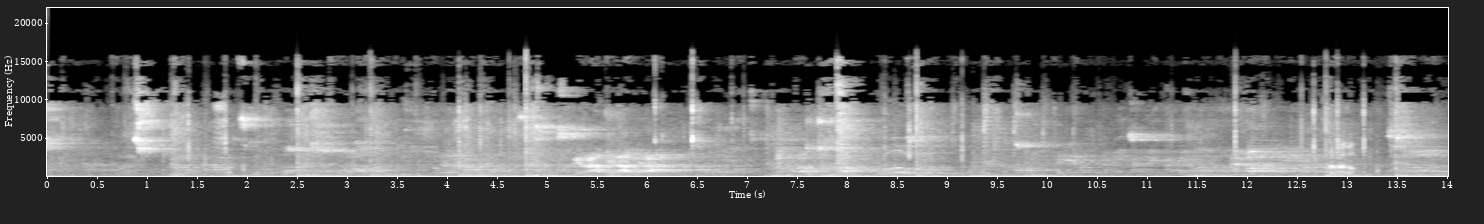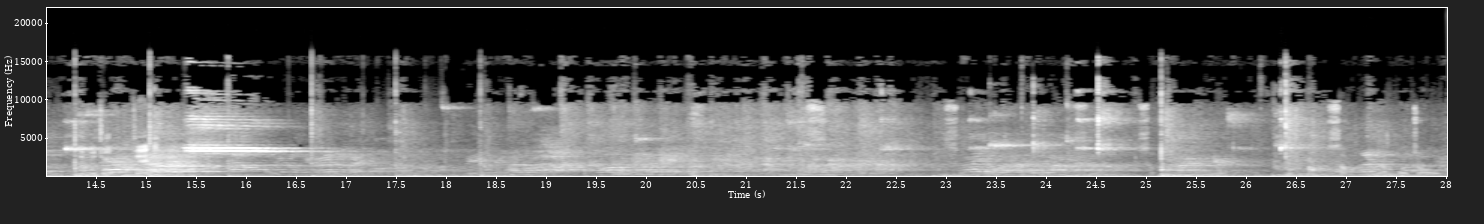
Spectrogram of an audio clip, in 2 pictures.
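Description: Indoor basketball game in a large, echoing sports hall: the ball bouncing on the court floor amid players' voices calling out.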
